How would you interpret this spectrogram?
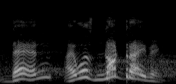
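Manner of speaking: put-on dad's Indian accent. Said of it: "make everything sound Indian".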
